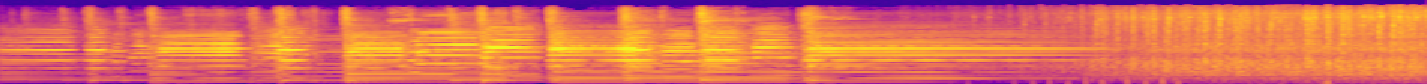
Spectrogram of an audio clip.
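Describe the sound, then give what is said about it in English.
A short musical phrase of bright, plucked-sounding notes gives way to the steady whir and rapid mechanical ticking of a sewing machine running at a moderate, even pace, in an advert for Singer Sewing Vac, a sewing machine and vacuum repair shop in Somerville. “Your one-stop shop for all your sewing machine and vacuum repair needs.”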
